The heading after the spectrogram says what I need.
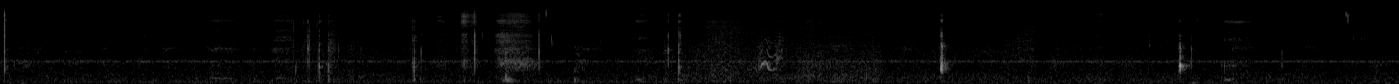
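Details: Hiccups on New Year's Day: faint, sharp, irregular catches repeating every few seconds in a quiet room.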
